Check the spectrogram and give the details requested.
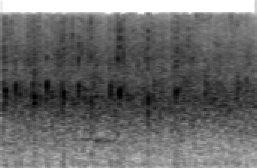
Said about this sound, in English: Give the Lord a hand clap for the priest.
